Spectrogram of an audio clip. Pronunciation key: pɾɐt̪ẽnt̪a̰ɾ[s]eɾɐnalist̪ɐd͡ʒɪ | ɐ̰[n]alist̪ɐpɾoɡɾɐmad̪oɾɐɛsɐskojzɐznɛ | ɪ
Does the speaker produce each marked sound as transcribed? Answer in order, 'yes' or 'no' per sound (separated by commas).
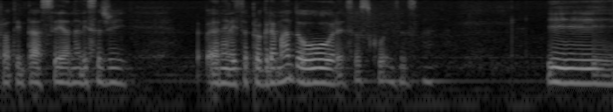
yes, yes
